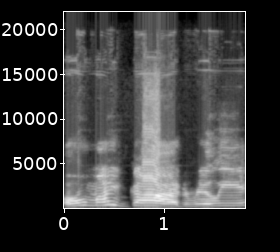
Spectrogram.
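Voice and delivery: stunned disbelief, very slow. Retelling how a friend reacted to the news: imitating a shocked friend. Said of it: "she was shocked to hear that".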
